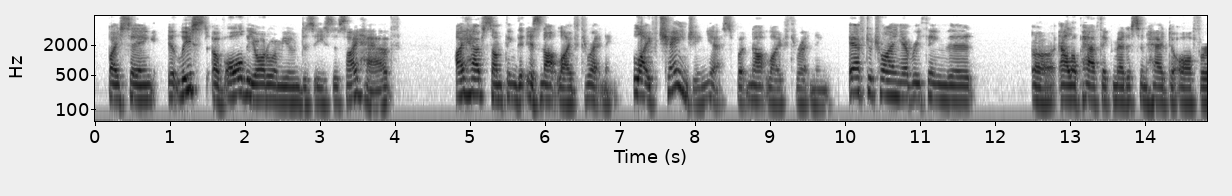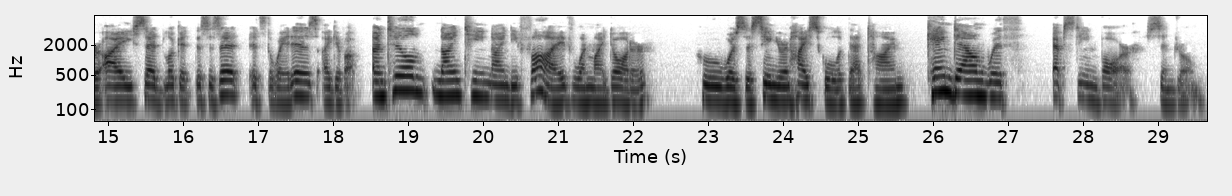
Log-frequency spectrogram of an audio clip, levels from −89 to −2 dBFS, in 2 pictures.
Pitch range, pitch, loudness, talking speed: 140-175 Hz, 150 Hz, -18 LUFS, 145 wpm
